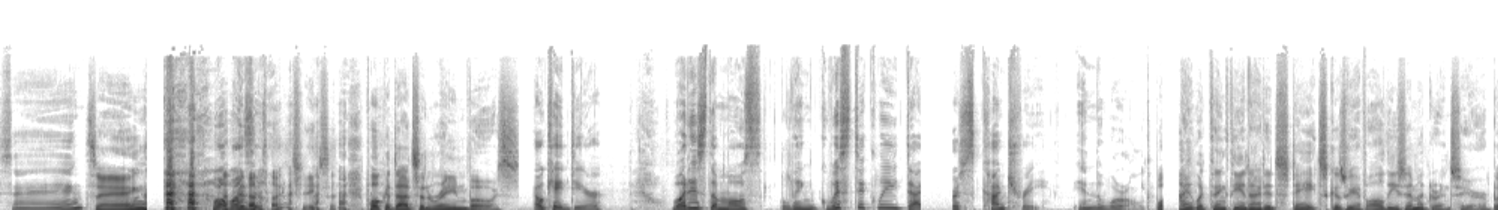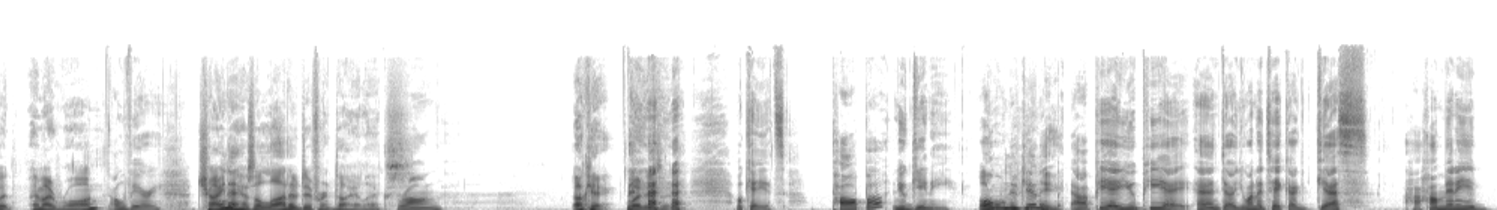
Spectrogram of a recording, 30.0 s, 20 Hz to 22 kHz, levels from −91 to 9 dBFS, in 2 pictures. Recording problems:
audio cutting out; at 1.5 s, at 9 s and at 12 s

